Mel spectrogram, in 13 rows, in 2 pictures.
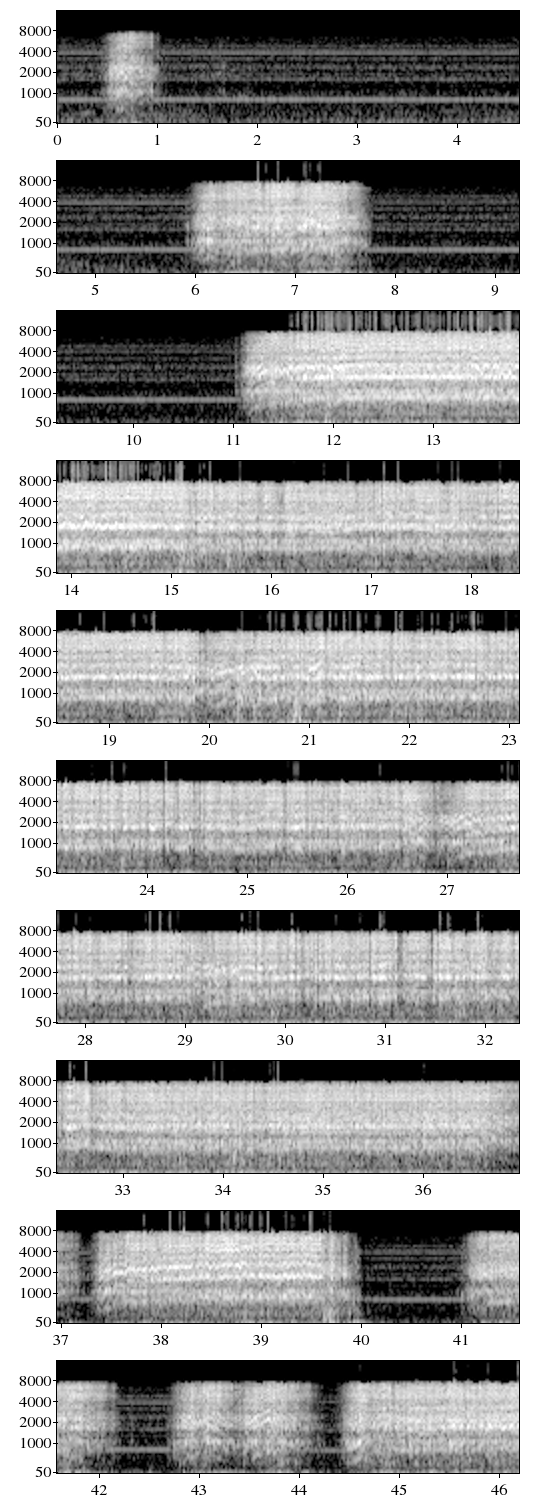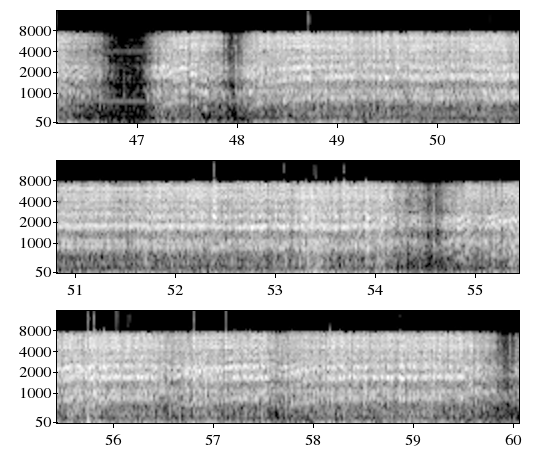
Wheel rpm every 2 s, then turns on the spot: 10, 0, 0, 130, 0, 70, 200, 230, 220, 220, 210, 230, 230, 160, 220, 230, 220, 210, 130, 180, 60, 70, 150, 80, 190, 220, 220, 140, 180, 200.
none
